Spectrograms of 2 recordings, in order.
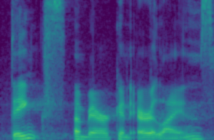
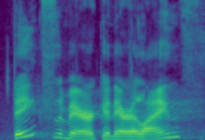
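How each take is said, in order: First: It sounds sarcastic and annoyed. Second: It sounds sincerely grateful.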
